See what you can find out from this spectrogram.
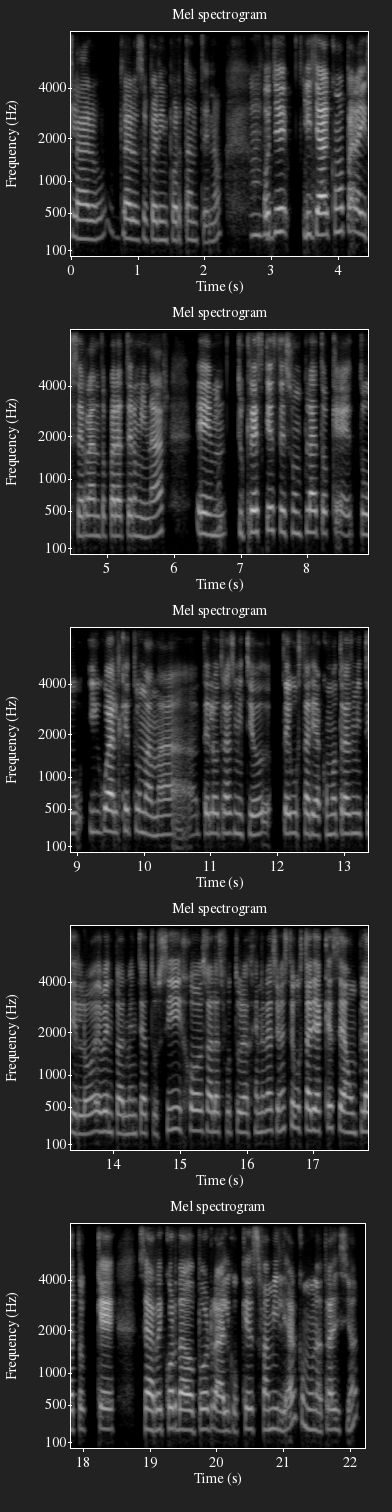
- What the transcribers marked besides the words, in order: none
- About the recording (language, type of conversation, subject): Spanish, podcast, ¿Tienes algún plato que para ti signifique “casa”?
